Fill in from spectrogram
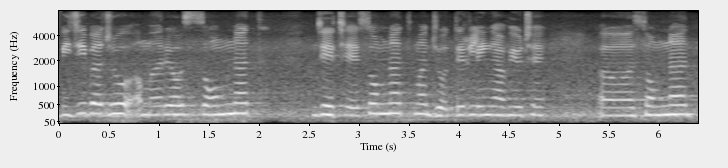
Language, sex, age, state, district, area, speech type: Gujarati, female, 30-45, Gujarat, Valsad, rural, spontaneous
